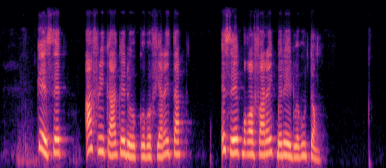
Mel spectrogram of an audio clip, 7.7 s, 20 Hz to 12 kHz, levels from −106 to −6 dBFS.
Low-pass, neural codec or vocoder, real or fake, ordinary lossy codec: 7.2 kHz; none; real; Opus, 24 kbps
